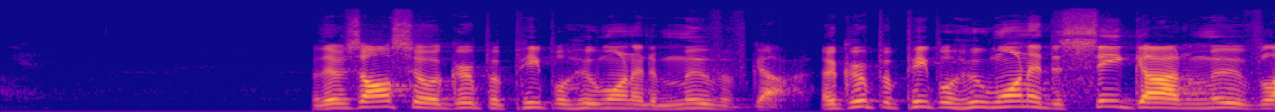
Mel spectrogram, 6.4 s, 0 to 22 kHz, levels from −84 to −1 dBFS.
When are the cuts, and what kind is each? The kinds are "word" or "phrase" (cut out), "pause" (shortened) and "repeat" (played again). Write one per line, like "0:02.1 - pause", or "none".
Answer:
0:04.1 - pause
